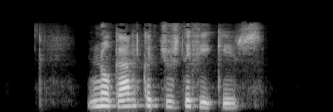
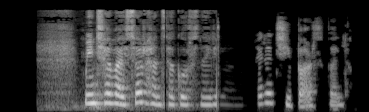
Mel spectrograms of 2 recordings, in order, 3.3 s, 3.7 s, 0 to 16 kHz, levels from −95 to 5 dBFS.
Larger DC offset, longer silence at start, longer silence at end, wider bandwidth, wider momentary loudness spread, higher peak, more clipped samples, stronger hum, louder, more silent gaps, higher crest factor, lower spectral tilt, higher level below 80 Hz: neither; first, 0.9 s vs 0.4 s; first, 0.75 s vs 0.25 s; second, 7.6 kHz vs 12 kHz; second, 11 LU vs 20 LU; about the same, -2 dBFS vs -2 dBFS; neither; neither; first, -19 LUFS vs -22 LUFS; second, none vs 2.47-2.54 s; about the same, 20 dB vs 22 dB; first, -5 dB/octave vs -1.5 dB/octave; first, -64 dBFS vs -76 dBFS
